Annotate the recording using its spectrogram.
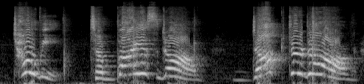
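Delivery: loud, high, emphatic name-drop; emphatic introduction. Real, not acted. Excitedly introducing the team's doctor.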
